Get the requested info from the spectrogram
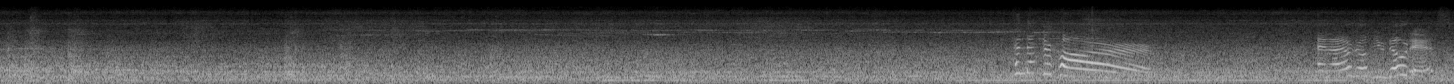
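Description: R62 subway train on the NYC 3 line rolling into an underground station and slowing to a stop, with a faint high brake squeal in the middle. A steady low hum follows as the train stands at the platform.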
